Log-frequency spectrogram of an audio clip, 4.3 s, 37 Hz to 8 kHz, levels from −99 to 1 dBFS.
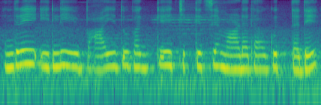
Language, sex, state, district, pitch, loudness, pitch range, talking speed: Kannada, female, Karnataka, Bellary, 255 Hz, -15 LUFS, 240-265 Hz, 100 wpm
